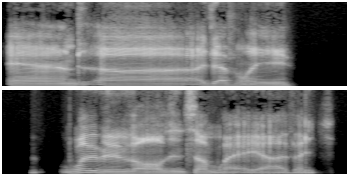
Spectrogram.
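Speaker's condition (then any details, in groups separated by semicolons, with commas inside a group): Congenital muscular dystrophy; uses ventilator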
